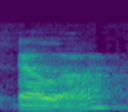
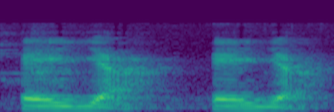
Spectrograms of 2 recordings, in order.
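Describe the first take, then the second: First: "Ella" said the English way, EL-uh with a clear L; "Ella" like the English girl's name. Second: "ella" with the double L said like a Y, eh-yah; "ella" as eh-yah, Y sound for the LL; Spanish ella. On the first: Teacher contrasting the English name, "Ella" read as in English. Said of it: "looks like the name in English". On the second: Teacher showing students the Spanish way, "ella" as eh-yah. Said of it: "The double L is pronounced like a Y". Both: Shown as a demonstration.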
